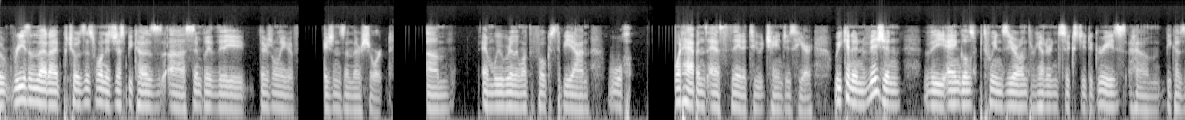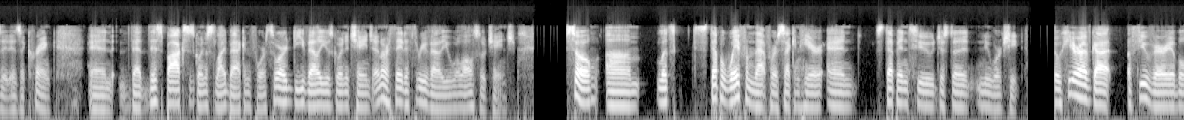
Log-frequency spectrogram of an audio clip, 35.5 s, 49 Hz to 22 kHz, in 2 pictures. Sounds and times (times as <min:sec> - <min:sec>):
Speech: 0:00.0 - 0:09.5, 0:10.2 - 0:25.6, 0:26.3 - 0:35.5.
